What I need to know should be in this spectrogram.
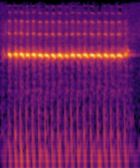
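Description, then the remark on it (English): A person imitates cricket chirping with their voice: a brief high, steady trill pulsing rapidly for just over a second, clear, with no talking, then it cuts off. “There's crickets.”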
